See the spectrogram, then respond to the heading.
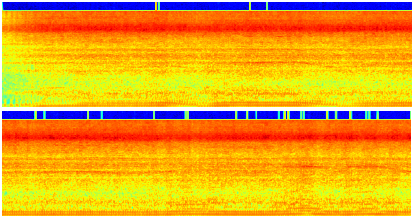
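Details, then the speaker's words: Honda Beat FI/ESP automatic scooter engine revved slowly from idle: smooth at idle, then a humming, buzzing drone like a swarm of bees or pigeons rising with throttle, heard from CVT side; worn crankshaft main bearing. "Ada suara nges gitu, semacam kayak segerombolan lebah atau tawon ya, atau suara bandangan burung merpati."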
